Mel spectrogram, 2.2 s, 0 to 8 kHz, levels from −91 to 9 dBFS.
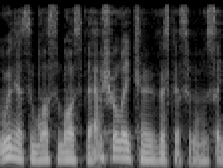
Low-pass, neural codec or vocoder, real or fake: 7.2 kHz; codec, 44.1 kHz, 1.7 kbps, Pupu-Codec; fake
